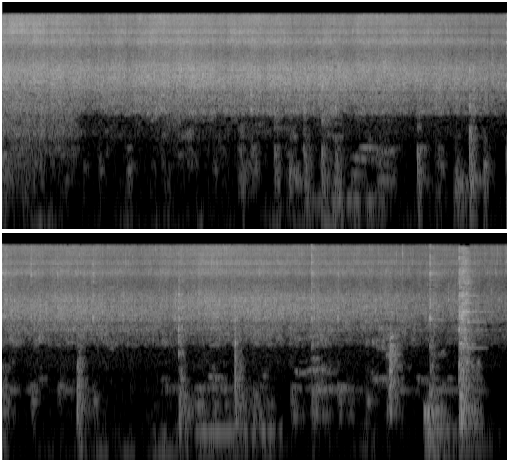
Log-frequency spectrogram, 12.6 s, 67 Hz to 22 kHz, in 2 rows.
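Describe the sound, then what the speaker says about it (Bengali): A spoonful of garlic paste frying in a pan for a prawn and onion-stalk dish, producing a constant hissing sizzle with scattered stirring taps and scrapes, no voices present. "এখানে আমি এবারে রসুন বাটা 1 চামচ ভালো করে ভেজে নিলাম"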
